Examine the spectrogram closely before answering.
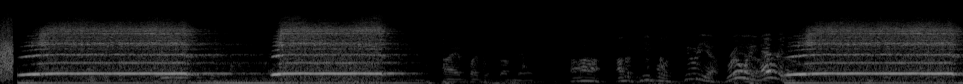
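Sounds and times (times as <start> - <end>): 
steam train whistle: 0.2 - 4.3, 7.9 - 9.6.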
